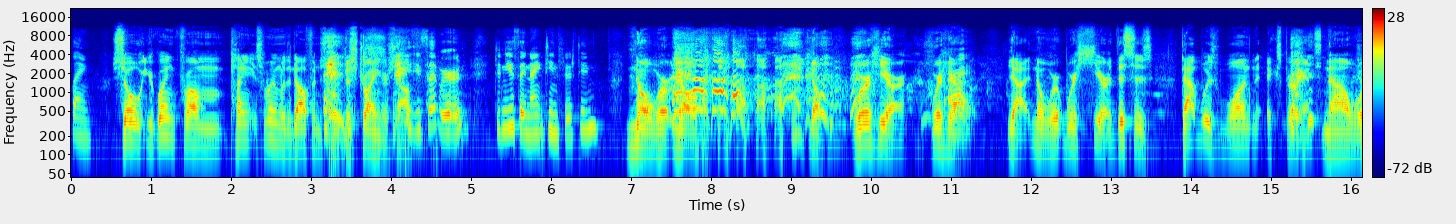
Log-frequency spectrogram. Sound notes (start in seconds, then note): 7.5 some laughter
